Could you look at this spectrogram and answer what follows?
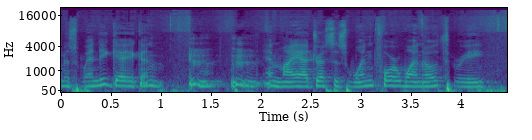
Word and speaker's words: Gagan: Next speaker signed up is Wendy Gagan. Did I pronounce it correct? I'm batting 100 with you. If you'd state your name and address for the record, Wendy. Yeah, my name is Wendy Gagan, and my address is 14103 Greenview Drive, and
